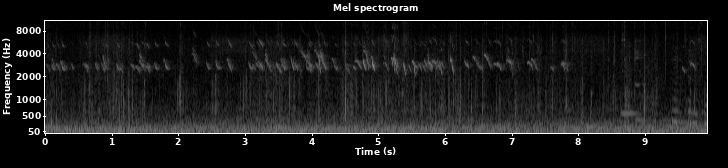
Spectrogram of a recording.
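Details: Several colour chickens chirp without pause, each note a brief, piercing downward slur. Calls overlap into a busy chatter over a low background hum, with a few soft clicks.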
